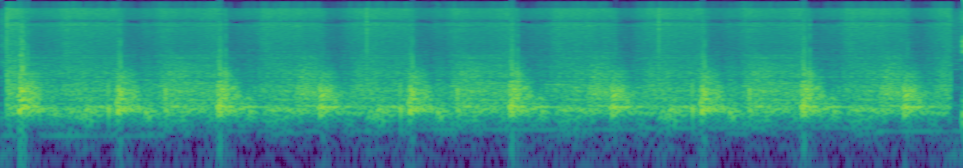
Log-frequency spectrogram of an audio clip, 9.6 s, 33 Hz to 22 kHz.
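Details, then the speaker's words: Cofoe JDB-100B fetal Doppler on a pregnant abdomen picks up the maternal abdominal artery, not the fetal heart: a regular whooshing pulse at about 60–65 a minute, matching the mother's heartbeat, with a device reading around 70. "腹部动脉节奏和妈妈的心跳一"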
